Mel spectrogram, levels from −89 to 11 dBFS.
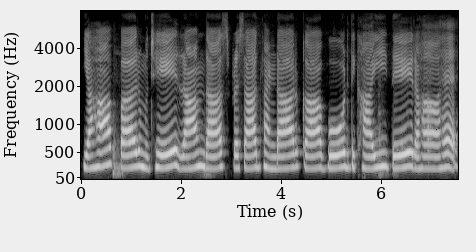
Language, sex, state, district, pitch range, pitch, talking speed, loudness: Hindi, female, Madhya Pradesh, Katni, 215-240 Hz, 225 Hz, 95 wpm, -12 LUFS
